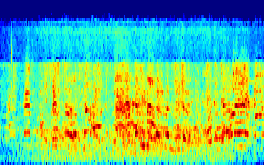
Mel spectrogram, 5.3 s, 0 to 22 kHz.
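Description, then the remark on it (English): Crowds of Vietnamese trying to get into the U.S. Embassy on April 29th, 1975, clamor with overlapping shouts and chatter, many voices talking and calling out at once in a steady, loud babble that never lets up. “Here, the sound of crowds of Vietnamese trying to get into the U.S. Embassy on the same day, April 29th, 1975.”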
